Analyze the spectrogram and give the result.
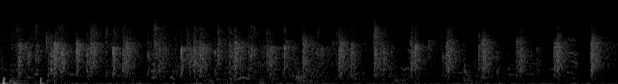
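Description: A small audience claps steadily for several seconds, a dense patter of hand claps, fairly soft and even throughout with no voices over it.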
